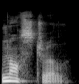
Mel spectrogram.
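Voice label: "nostril", British English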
